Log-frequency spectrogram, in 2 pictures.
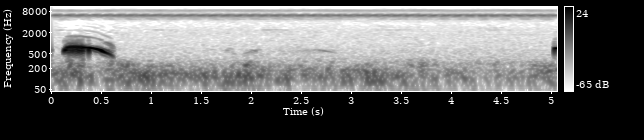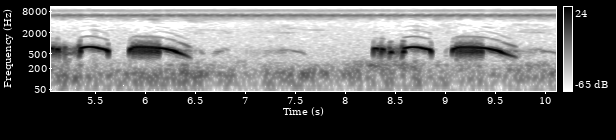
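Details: Spotted dove giving lure calls: three phrases of low hooting coos, each ending in a drawn-out falling note, with a faint low rumble and a steady shrill insect drone throughout.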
